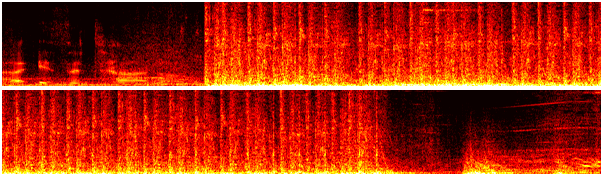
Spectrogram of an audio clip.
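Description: An energy gun fires in a rapid, buzzing stream of shots.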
